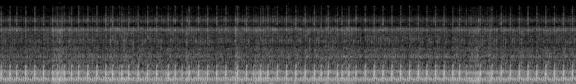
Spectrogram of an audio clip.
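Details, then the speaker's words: Used Ryobi two-stroke trimmer after the base idle speed adjustment: fast, even buzz at steady idle with no stumbling or hunting. Normal idle. "there so after you adjust the base idle speed which we just did and I'm happy with the way that sounds"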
